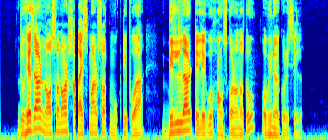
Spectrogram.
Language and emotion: Assamese, neutral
